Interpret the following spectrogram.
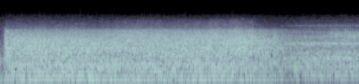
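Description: Spaceship rocket-engine sound effect: a steady rushing noise that cuts in suddenly and eases down about three and a half seconds in.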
